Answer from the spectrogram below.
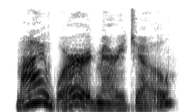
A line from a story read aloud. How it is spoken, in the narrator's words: Grandma remarks with a cackle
